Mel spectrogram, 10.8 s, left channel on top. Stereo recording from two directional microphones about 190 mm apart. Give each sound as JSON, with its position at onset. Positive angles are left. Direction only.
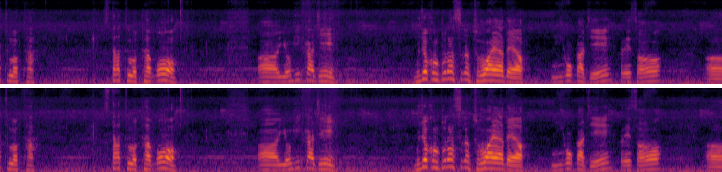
{"t": 0.1, "sound": "speech", "side_deg": 15}
{"t": 1.6, "sound": "speech", "side_deg": 15}
{"t": 3.8, "sound": "speech", "side_deg": 20}
{"t": 6.3, "sound": "speech", "side_deg": 0}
